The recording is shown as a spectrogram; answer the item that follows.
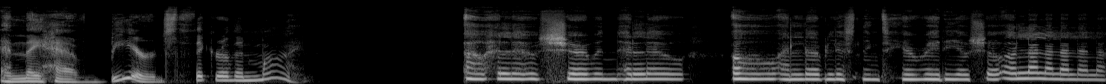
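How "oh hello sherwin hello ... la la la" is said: high, angelic caller voice. Imitating a caller who has an angelic voice on the phone: imitating an angelic female voice. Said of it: "some women that have these angelic voices".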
